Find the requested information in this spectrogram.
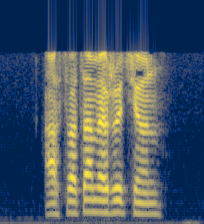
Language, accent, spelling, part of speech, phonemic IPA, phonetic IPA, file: Armenian, Eastern Armenian, աստվածամերժություն, noun, /ɑstvɑt͡sɑmeɾʒuˈtʰjun/, [ɑstvɑt͡sɑmeɾʒut͡sʰjún], Hy-աստվածամերժություն.ogg
- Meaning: atheism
